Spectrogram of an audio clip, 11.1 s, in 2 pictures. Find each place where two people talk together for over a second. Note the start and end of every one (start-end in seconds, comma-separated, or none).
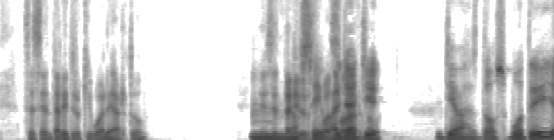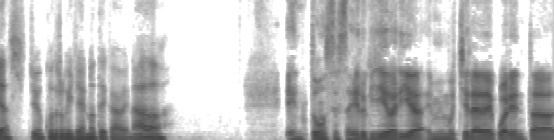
2.6-3.8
